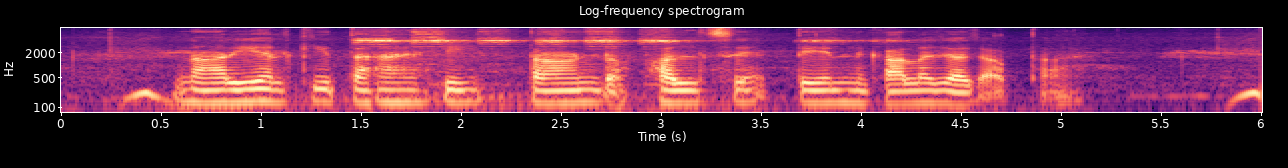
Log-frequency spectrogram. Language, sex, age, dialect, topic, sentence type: Hindi, male, 18-24, Awadhi Bundeli, agriculture, statement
